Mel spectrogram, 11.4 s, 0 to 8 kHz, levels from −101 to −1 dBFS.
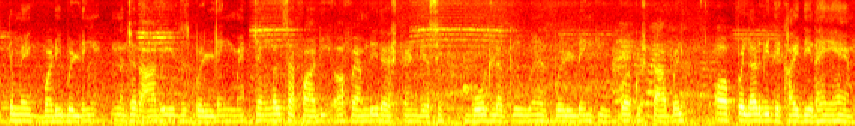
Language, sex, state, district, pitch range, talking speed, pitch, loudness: Hindi, male, Bihar, Jamui, 130-140 Hz, 175 wpm, 135 Hz, -17 LUFS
